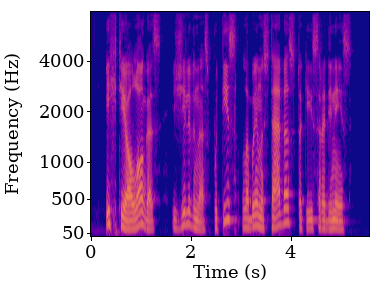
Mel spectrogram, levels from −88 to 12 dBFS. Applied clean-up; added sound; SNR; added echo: none; none; none; none.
